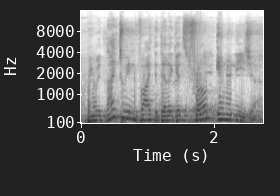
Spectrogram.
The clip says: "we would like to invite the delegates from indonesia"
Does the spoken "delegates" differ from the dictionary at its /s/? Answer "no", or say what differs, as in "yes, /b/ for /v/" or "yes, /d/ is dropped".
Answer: no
